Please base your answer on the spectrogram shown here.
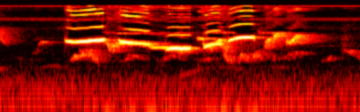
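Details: Female White-rumped shama singing, a call meant to stimulate male shamas into song: clear, pure whistled notes, each held, then sliding down and back up, in five quick phrases over about a second and a half, with faint background hiss.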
